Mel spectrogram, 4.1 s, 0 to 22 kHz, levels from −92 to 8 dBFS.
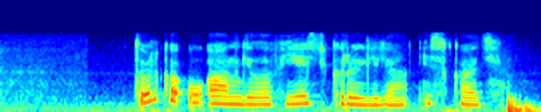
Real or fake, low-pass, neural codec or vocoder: real; 7.2 kHz; none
